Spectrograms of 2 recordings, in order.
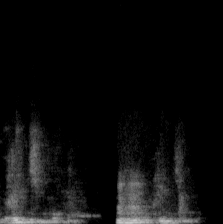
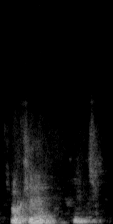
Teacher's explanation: Il y a un i qui palatalise le te.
